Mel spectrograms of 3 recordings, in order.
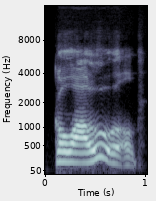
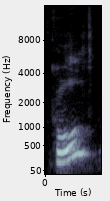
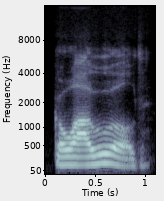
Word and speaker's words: Goa'uld: There are people who say, then immediately correct, Goa'uld. It's a whole joke in the series itself about the pronunciation on that.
